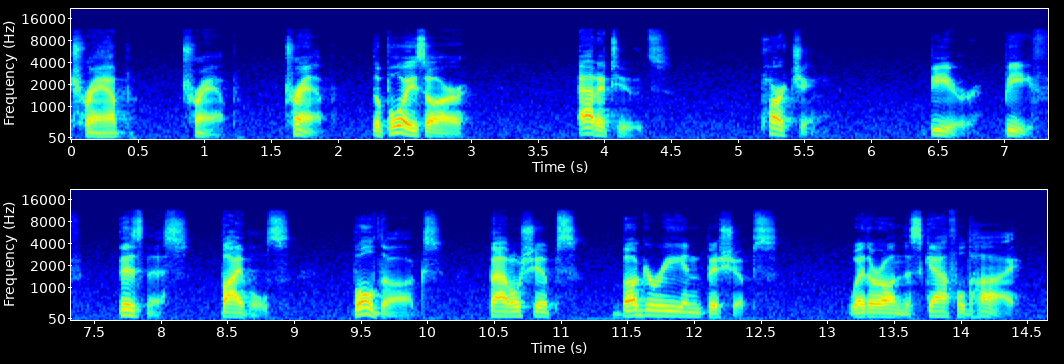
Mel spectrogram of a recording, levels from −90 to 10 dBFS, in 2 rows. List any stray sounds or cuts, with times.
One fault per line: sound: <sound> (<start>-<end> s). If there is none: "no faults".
no faults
